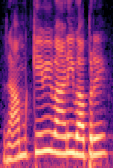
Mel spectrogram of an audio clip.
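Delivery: usual speaking voice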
